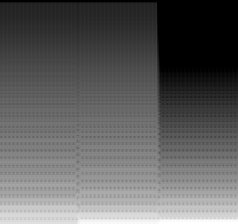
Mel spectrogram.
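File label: VQ glottal; Glottal source output; Linguistic Phonetics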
